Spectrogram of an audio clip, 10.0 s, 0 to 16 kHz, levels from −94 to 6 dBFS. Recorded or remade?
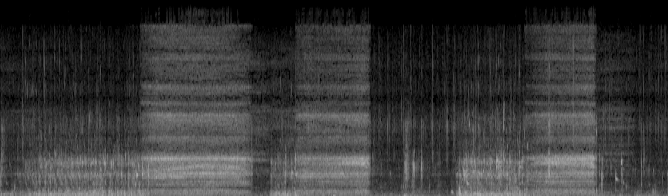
recorded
